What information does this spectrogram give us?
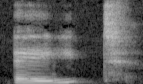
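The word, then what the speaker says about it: eight: She will break the date if it rains at 8. Now there are several words that have E-I-G-H, and most often they say A. The G-H is silent.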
